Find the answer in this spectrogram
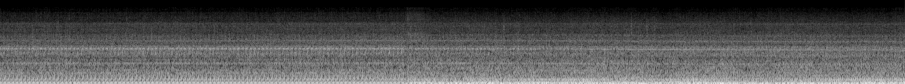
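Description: Suzuki V-Strom 1000 motorcycle's V-twin engine running at low speed, getting louder about four seconds in.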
